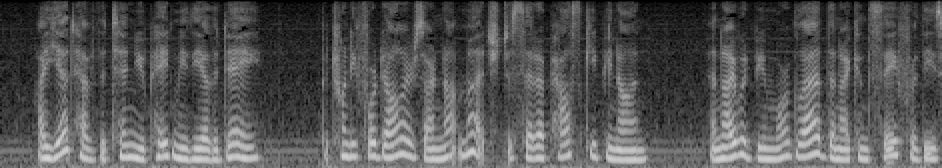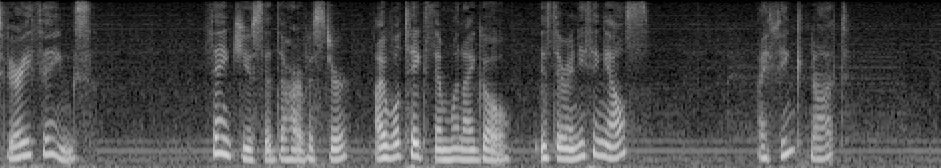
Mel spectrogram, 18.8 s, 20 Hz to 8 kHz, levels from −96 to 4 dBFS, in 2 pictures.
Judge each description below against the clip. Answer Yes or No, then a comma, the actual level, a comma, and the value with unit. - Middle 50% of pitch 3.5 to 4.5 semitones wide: Yes, average, 4.1 semitones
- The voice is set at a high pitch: Yes, high, 200 Hz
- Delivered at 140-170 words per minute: No, average, 180 wpm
